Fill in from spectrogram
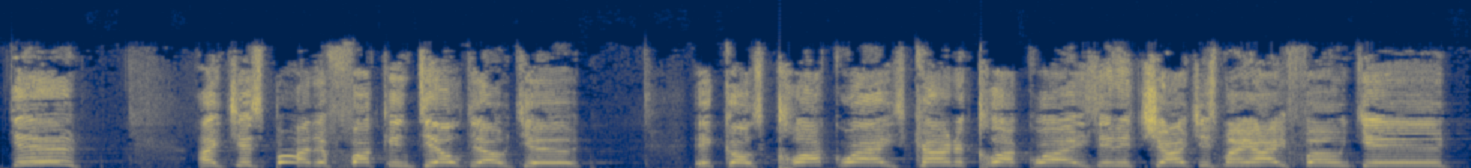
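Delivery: very high excited shouting bro voice, slow and drawn out; Bobby Kelly impression. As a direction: squeal it like a thrilled gadget bro, stretching each word. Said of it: "it always ends with".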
